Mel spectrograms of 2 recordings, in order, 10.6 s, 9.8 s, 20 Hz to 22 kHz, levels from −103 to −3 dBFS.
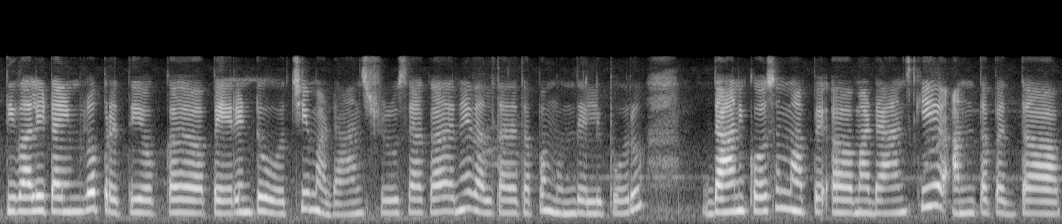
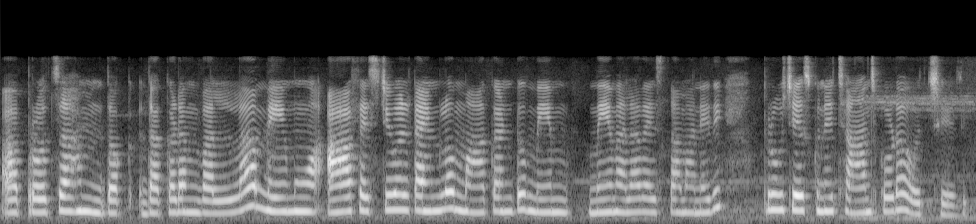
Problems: none marked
